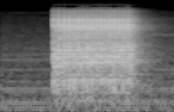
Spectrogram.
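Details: Harley Street Bob that won't start: under a second of fast, even machine-gun clicking from the starter circuit, with no cranking and the engine not turning over.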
